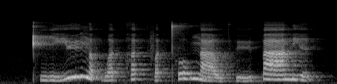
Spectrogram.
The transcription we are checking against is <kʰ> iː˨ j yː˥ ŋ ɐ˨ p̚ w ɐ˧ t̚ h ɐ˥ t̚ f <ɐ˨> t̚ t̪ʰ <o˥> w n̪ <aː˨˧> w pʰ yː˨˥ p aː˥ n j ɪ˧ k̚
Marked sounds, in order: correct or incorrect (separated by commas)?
correct, correct, correct, incorrect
